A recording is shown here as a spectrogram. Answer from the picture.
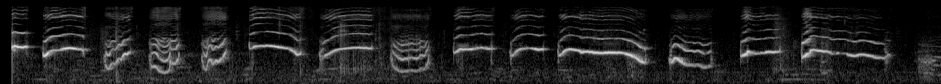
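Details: Pomeranian. Young Pomeranians give a string of thin, high howls, each note rising and bending before breaking off. The cries come in quick succession, some short and yelping, others longer and quavering.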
